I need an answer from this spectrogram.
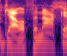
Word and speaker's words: Galifianakis: Galifianakis. So, that's exactly yeah. how it's pronounced, actually.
